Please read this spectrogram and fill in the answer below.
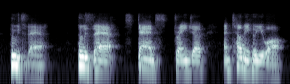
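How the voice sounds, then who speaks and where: A man puts on a growling character voice at a medium pitch. He speaks at a very slow pace. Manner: menacing, demanding.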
